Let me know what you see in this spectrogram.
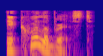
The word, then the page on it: equilibrist: British English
